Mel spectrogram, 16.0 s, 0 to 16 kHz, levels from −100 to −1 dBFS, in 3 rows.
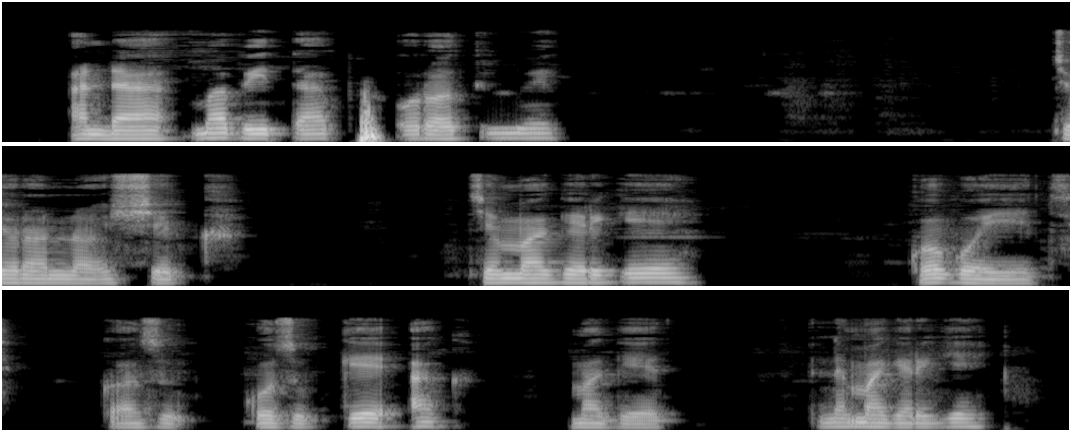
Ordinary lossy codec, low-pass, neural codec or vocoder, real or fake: none; 7.2 kHz; none; real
